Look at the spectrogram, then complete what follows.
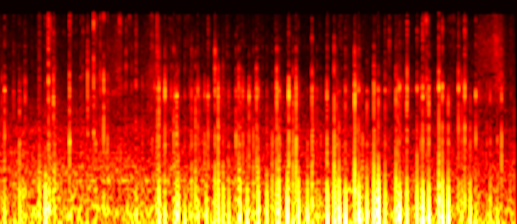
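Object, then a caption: Whole avocado. A whole avocado with dark, bumpy skin, about fist-sized and solid, is held in the hands and tapped and scratched with long manicured nails. Quick, uneven taps and scratchy, crinkly rustles overlap over a deep low rumble, with the clicks turning a bit louder and denser toward the middle.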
